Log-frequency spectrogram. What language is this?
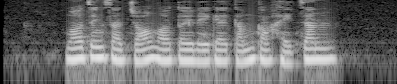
Cantonese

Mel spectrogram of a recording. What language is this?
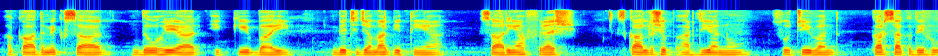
Punjabi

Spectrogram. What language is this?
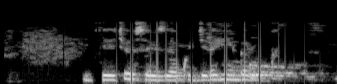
Kinyarwanda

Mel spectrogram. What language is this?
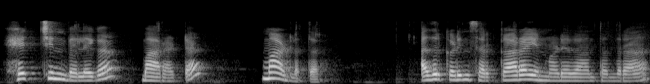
Kannada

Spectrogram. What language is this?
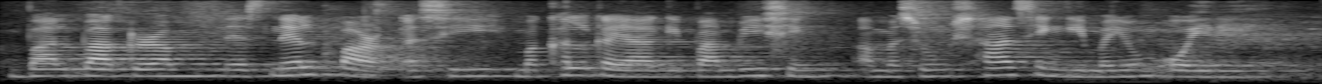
Manipuri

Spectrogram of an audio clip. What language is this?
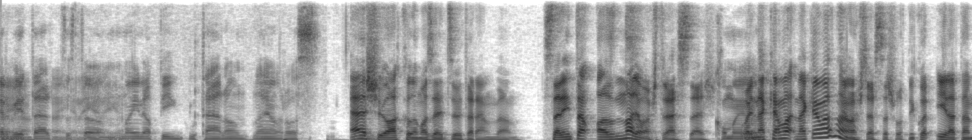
Hungarian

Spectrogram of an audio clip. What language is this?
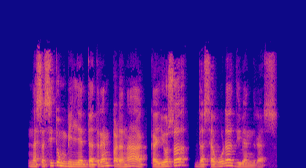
Catalan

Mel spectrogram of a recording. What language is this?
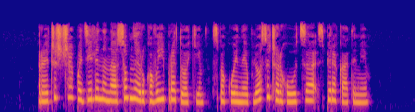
Belarusian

